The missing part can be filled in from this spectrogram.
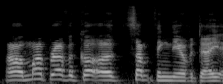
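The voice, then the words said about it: Imitates a kid's voice. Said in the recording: “that's a well funny impression”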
